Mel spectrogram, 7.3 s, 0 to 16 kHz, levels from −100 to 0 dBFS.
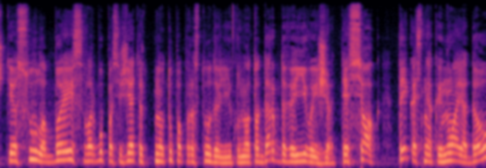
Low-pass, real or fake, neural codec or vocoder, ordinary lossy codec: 14.4 kHz; real; none; AAC, 64 kbps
